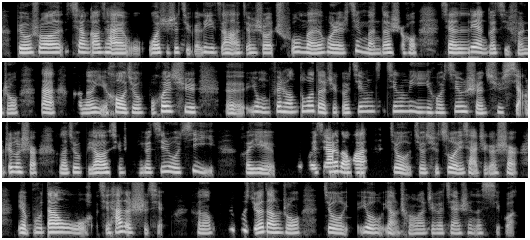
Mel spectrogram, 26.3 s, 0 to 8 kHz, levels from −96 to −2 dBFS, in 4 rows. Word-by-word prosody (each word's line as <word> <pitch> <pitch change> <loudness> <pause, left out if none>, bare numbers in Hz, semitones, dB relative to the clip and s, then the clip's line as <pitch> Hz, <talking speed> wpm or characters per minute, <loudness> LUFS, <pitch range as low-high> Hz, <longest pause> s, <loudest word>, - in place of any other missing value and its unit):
比 - - -1
如 190 +1 +5
说 205 -1 +4
像 215 -4 0
刚 195 +1 +2
才， 180 -4 +4 0.3
我 190 0 +3
只 200 -1 -10
是 200 +2 -1
举 195 - -9
个 - - -6
例 215 -2 -2
子 195 - -7
啊， 180 0 +1
就 180 -2 -7
是 190 - -3
说 185 -1 0
出 225 +4 -4
门 190 -2 +2
或 205 -3 +1
者 180 -1 +2
是 185 - -13
进 260 +6 -4
门 165 -2 -2
的 190 +2 +2
时 195 - -7
候 180 -2 -3 0.3
先 185 -1 +1
练 215 -4 +4
个 180 0 -1
几 185 - -10
分 160 +2 -6
钟， 175 +1 -3 0.3
那 190 -4 +5 0.2
可 175 - -9
能 185 +3 +2
以 195 - -3
后 210 -4 +5
就 190 -1 0
不 190 -3 -9
会 250 +7 +6
去， 230 -3 -1 0.3
呃， 175 -1 -2
用 235 -4 -3
非 245 +3 +2
常 220 -1 +2
多 255 +3 +1
的 215 -6 +2
这 200 +2 -6
个 190 - -2
精 240 +6 -3 0.2
精 250 0 -2
力 215 -5 -3
和 195 -1 -2
精 245 +6 -1
神 180 -7 0
去 210 +3 -6
想 205 - -1
这 - - +1
个 225 0 +3
事 205 - -3
儿， - - -2 0.2
那 180 -2 +1
就 205 +2 0
比 200 - -10
较 195 +3 +5
形 195 -2 -6
成 195 - -14
一 190 - -8
个 200 -1 +1
肌 205 +4 -6
肉 225 -4 +2
记 205 +6 -4
忆， 200 - -7 0.3
所 185 - +1
以 180 -2 +1 0.3
不 470 - -12
回 185 - +1
家 230 +3 +7
的 210 -4 +5
话 195 -2 +6 0.3
就 190 -6 +1
就 185 - -3
去 185 0 -6
做 195 -1 +3
一 170 - 0
下 200 - -1
这 - - -9
个 - - -4
事 - - -2
儿， - - -1 0.3
也 190 - +4
不 200 +3 -4
耽 215 +1 +8
误 200 -4 -1
其 180 - -6
它 200 +4 +5
的 230 -4 +2
事 - - -6
情， - - -10 0.4
可 185 - -3
能 170 0 -1
不 185 - -17 0.2
知 320 - -5
不 305 - +1
觉 205 -3 +4
当 200 -3 +5
中 185 -1 -1 0.3
就 185 -5 +1
又 190 -3 0
养 185 -2 -3
成 165 0 -9
了 170 0 -4
这 175 0 -8
个 175 0 -3
健 175 -2 -5
身 185 +1 -8
的 175 - -7
习 - - -9
惯。 - - -11
195 Hz, 275 characters per minute, -23 LUFS, 185-215 Hz, 0.4 s, 耽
